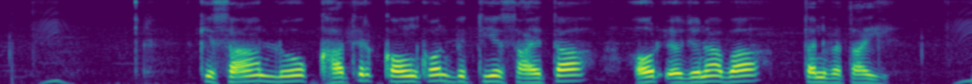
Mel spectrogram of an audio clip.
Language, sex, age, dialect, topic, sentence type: Bhojpuri, male, 36-40, Northern, agriculture, question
